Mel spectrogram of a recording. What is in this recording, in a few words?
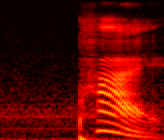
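"pai", Mandarin Chinese, fourth tone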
